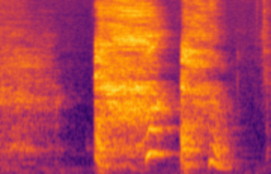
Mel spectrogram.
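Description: Two forceful coughs in quick succession, the first longer and harsher, the second shorter, loud with no talking.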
